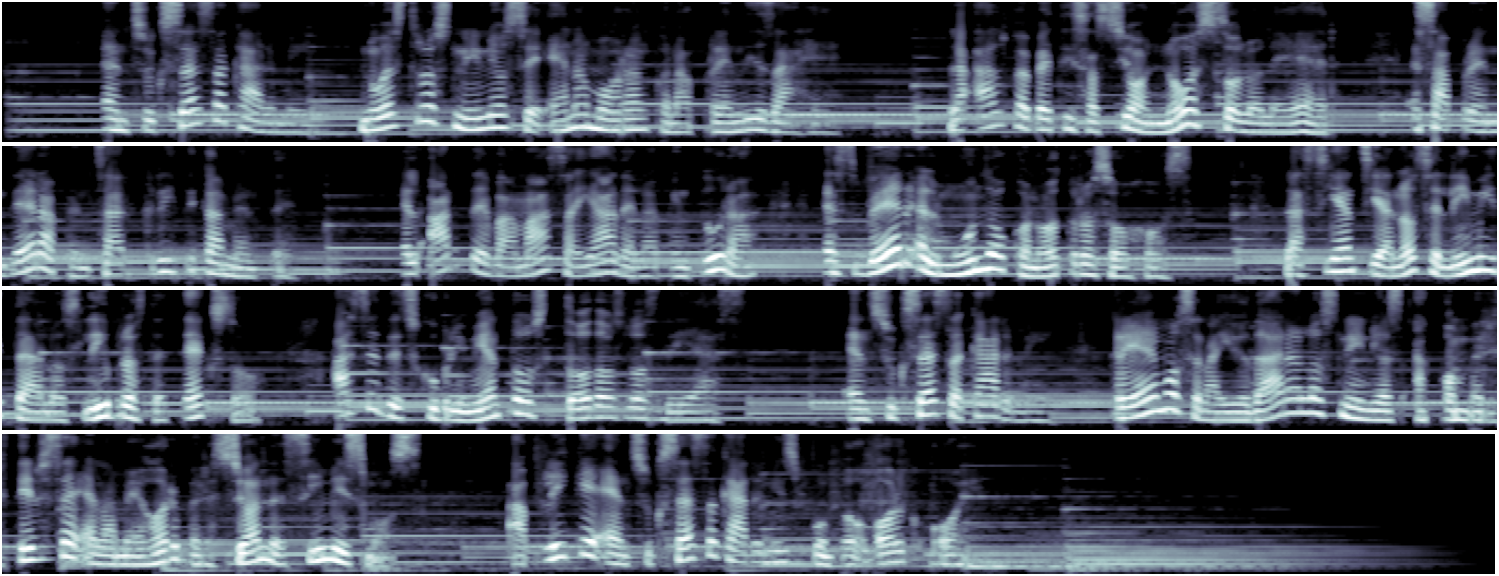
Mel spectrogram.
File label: Spanish Radio Ad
